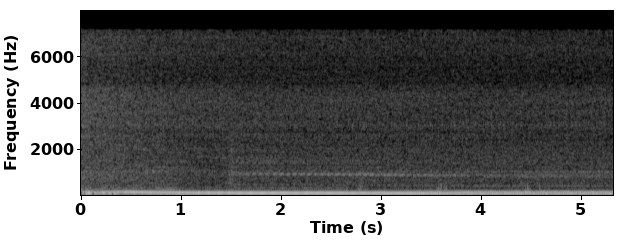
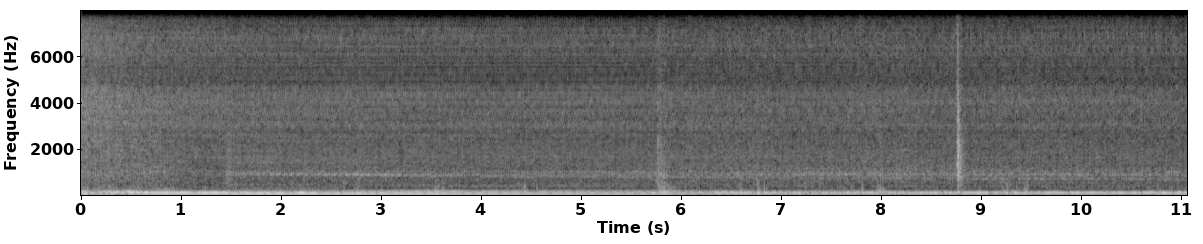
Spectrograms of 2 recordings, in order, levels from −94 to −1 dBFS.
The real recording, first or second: first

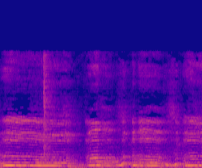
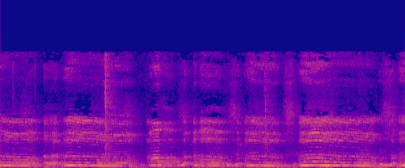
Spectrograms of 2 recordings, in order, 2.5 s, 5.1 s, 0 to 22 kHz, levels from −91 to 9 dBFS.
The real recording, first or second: second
